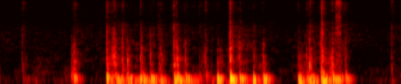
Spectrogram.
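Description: Computer keyboard being typed on, several quick runs of keystrokes with short pauses between them.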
